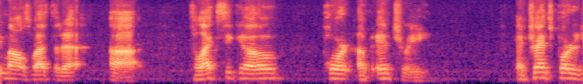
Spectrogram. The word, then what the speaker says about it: Calexico: and I think that's Calexico I'm not sure how to pronounce that I'm from Southern California I don't know Calexico California Calico no it's Calexico U.S border Patrol agents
